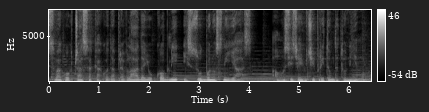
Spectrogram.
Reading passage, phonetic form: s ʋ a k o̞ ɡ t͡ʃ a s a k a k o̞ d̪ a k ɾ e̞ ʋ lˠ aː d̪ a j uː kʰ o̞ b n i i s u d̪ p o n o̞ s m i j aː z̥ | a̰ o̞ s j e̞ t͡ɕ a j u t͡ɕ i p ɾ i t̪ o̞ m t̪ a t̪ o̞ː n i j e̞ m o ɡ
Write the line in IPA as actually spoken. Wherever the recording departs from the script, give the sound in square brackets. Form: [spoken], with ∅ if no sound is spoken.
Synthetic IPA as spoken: s ʋ a k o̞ ɡ t͡ʃ a s a k a k o̞ d̪ a [p] ɾ e̞ ʋ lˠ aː d̪ a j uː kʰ o̞ b n i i s u d̪ [b] o n o̞ s [n] i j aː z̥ | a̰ o̞ s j e̞ t͡ɕ a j u t͡ɕ i p ɾ i t̪ o̞ m [d̪] a t̪ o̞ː n i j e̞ m o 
